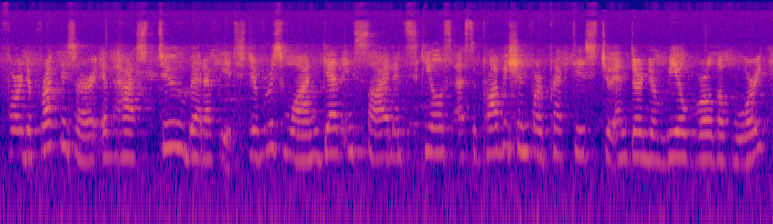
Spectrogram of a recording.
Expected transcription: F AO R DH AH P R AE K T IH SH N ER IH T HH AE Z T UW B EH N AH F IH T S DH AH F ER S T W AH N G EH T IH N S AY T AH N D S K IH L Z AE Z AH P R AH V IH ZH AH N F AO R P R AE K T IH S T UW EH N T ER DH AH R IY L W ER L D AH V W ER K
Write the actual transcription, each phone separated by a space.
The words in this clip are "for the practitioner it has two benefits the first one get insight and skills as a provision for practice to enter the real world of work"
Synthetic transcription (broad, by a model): F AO R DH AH P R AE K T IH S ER IH T HH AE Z T UW B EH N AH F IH T S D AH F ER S W AH N G EH T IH N S AY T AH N S K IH L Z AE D AH P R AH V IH SH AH N F AO R P R AE K T IH S T UW EH N T ER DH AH R IY L W ER L D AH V W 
